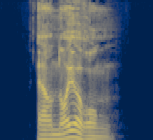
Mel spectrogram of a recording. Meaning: 1. renewal, replacement 2. innovation 3. renovation
- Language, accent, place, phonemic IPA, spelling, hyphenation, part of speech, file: German, Germany, Berlin, /ˌɛɐ̯ˈnɔɪ̯əʁʊŋ/, Erneuerung, Er‧neu‧e‧rung, noun, De-Erneuerung.ogg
